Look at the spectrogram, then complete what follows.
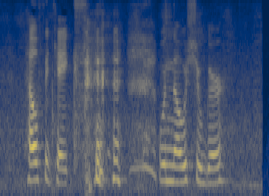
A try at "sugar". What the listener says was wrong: The word is not pronounced sugar. It's pronounced sugar. Don't use a long oo like food and moon. Use the short like good and book. Sugar. Example, soda has a lot of sugar. Not sugar, but sugar. Soda has a lot of sugar.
